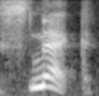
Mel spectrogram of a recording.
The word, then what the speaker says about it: Snck: $10 Super Chat my my name is pronounced like snack snack yes snack if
